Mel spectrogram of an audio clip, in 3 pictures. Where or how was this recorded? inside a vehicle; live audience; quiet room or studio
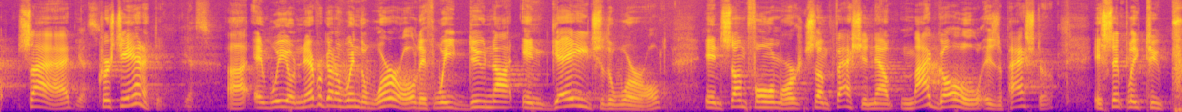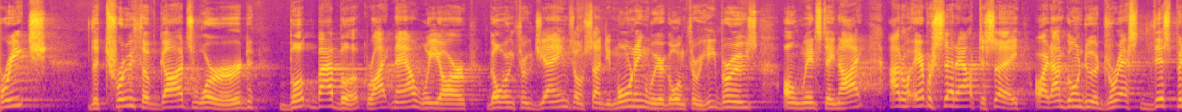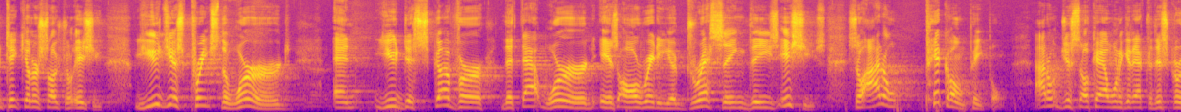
live audience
